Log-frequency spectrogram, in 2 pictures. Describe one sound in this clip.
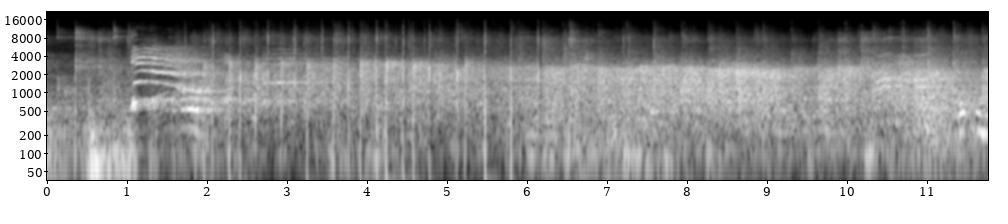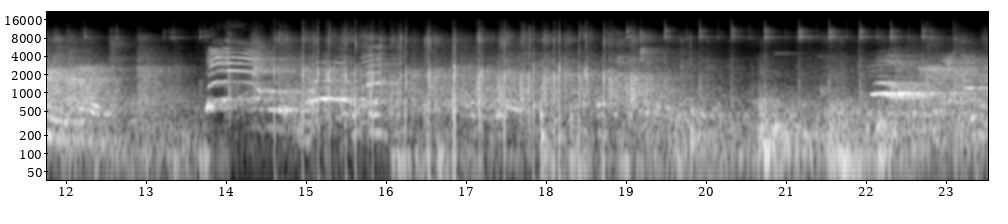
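Shoe soles squeak on a wooden floor in a large echoing hall.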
